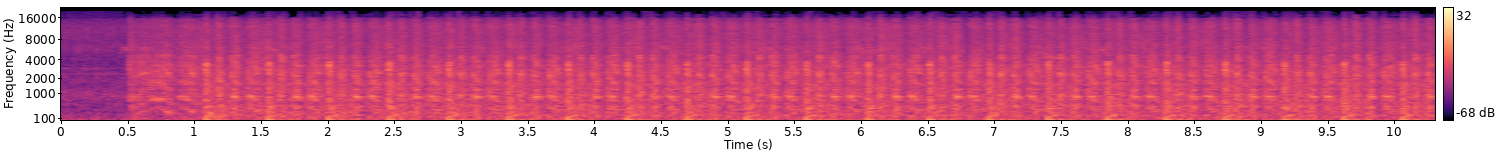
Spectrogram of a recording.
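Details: Ford Courier WL turbo diesel cold start in summer, increasingly hard to start: catches after a short crank and settles into a rough, lumpy idle with uneven pulses about two per second; hard cold start, glow plugs pulled to diagnose.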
